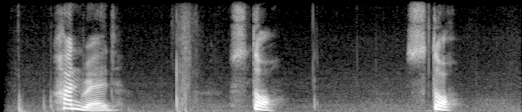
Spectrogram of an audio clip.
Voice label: MAC 6, macedonian phrasebook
